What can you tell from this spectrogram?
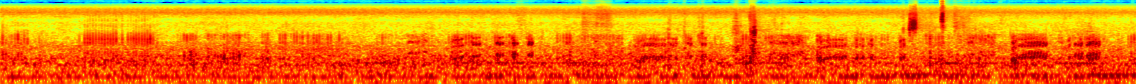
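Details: Stroked by a child who had come fishing, a cat found sleeping at a fishing port purrs contentedly: rhythmic rumbling pulses repeating steadily throughout, with occasional sharp clicks and faint background noise.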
